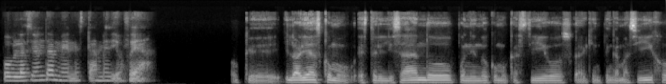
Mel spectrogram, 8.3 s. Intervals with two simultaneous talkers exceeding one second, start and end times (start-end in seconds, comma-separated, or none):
none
